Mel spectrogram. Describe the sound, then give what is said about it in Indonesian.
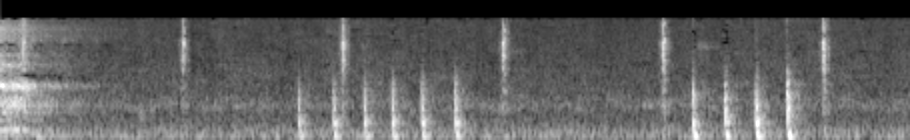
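Knocking on a house's front door: sharp, faint raps, with a lone knock and then two quick runs of several knocks each, separated by a short pause. “terdengar suara orang yang mengetuk pintu depan rumahku ini.”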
